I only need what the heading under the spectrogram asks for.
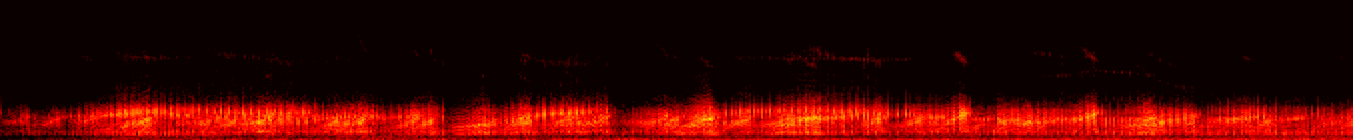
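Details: A pool frog (Pelophylax lessonae) chorus, a dense, rattling, purring croak that swells and dips without pause.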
